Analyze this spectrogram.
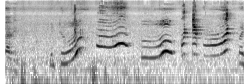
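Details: Pet ringneck parakeet talking indoors: a run of rising and falling tonal, speech-like syllables with harmonics, some short and clipped, others drawn out and wavering, under about four seconds.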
